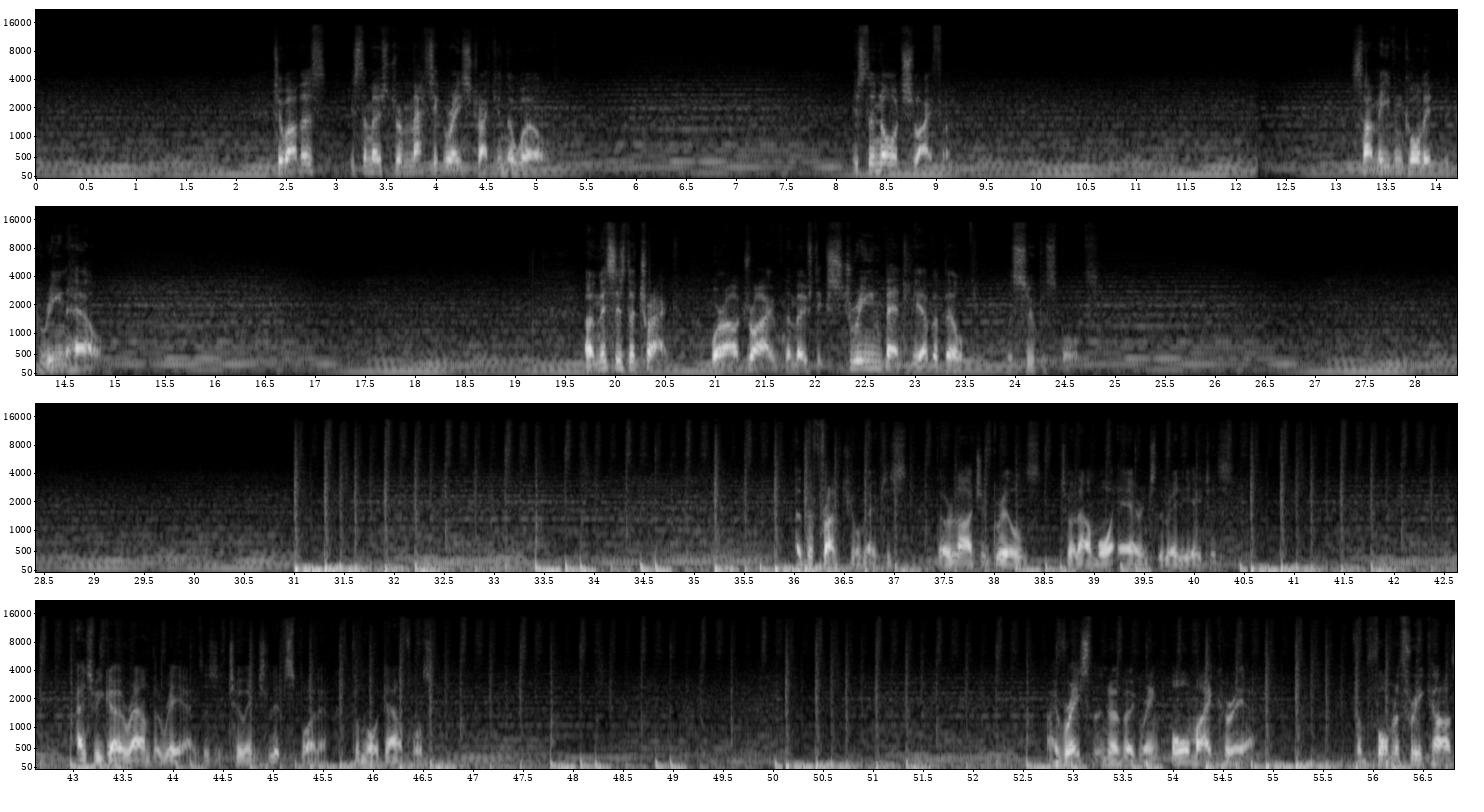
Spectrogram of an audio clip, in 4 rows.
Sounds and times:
Music: 0:00.0 - 0:56.8
Speech: 0:02.4 - 0:05.2, 0:08.2 - 0:09.2, 0:13.2 - 0:15.0, 0:19.7 - 0:24.8, 0:36.0 - 0:40.4, 0:43.0 - 0:46.6, 0:52.7 - 0:54.8, 0:55.8 - 0:56.8.

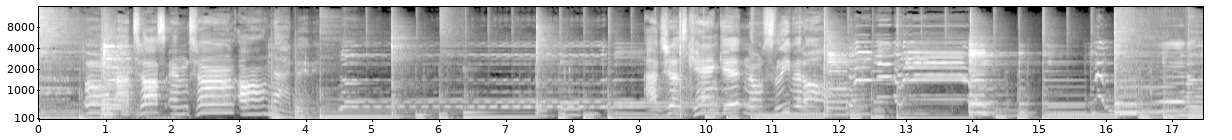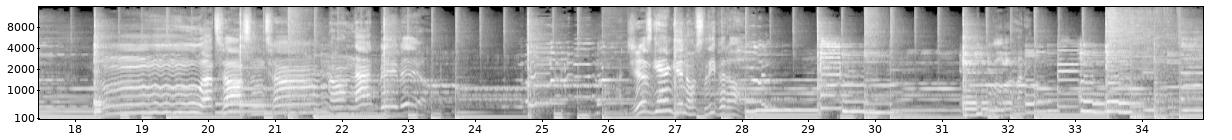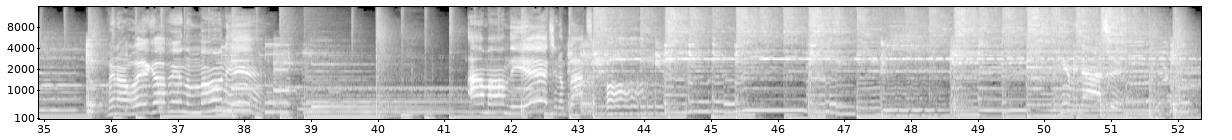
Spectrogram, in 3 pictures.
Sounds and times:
Guitar: 0:00.0 - 0:52.3.

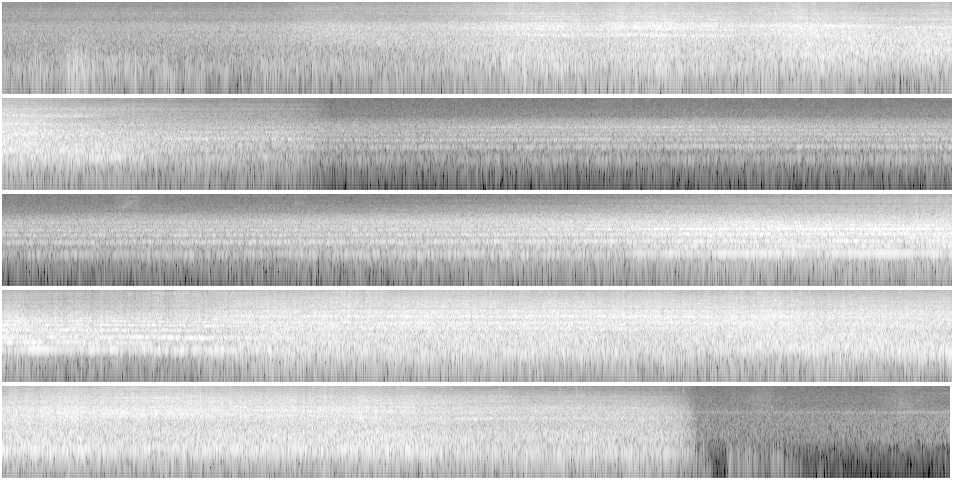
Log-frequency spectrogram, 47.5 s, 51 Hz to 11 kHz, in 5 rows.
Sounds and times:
Railroad car, train wagon: 0:00.0 - 0:47.4
Train: 0:00.0 - 0:47.4
Train wheels squealing: 0:04.3 - 0:12.6.

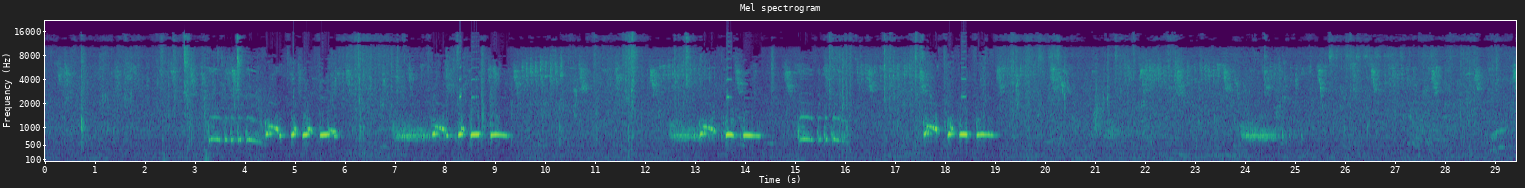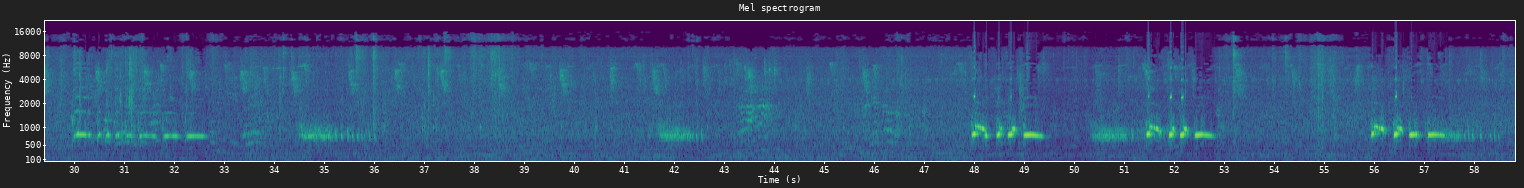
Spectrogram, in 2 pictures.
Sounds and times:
Coo: 0:07.0 - 0:09.3, 0:12.6 - 0:14.4, 0:17.6 - 0:19.1, 0:50.4 - 0:52.9, 0:56.0 - 0:58.4.

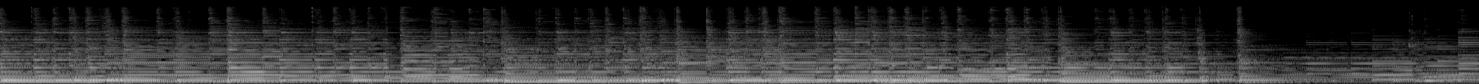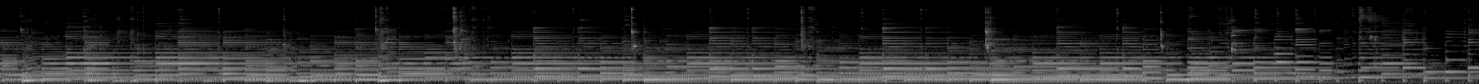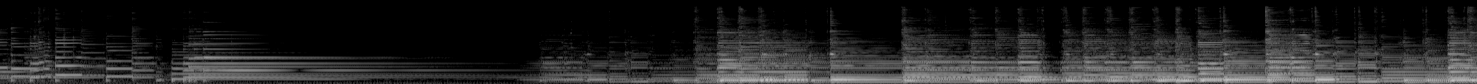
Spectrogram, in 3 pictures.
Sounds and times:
Music: 0:00.0 - 0:44.3.

